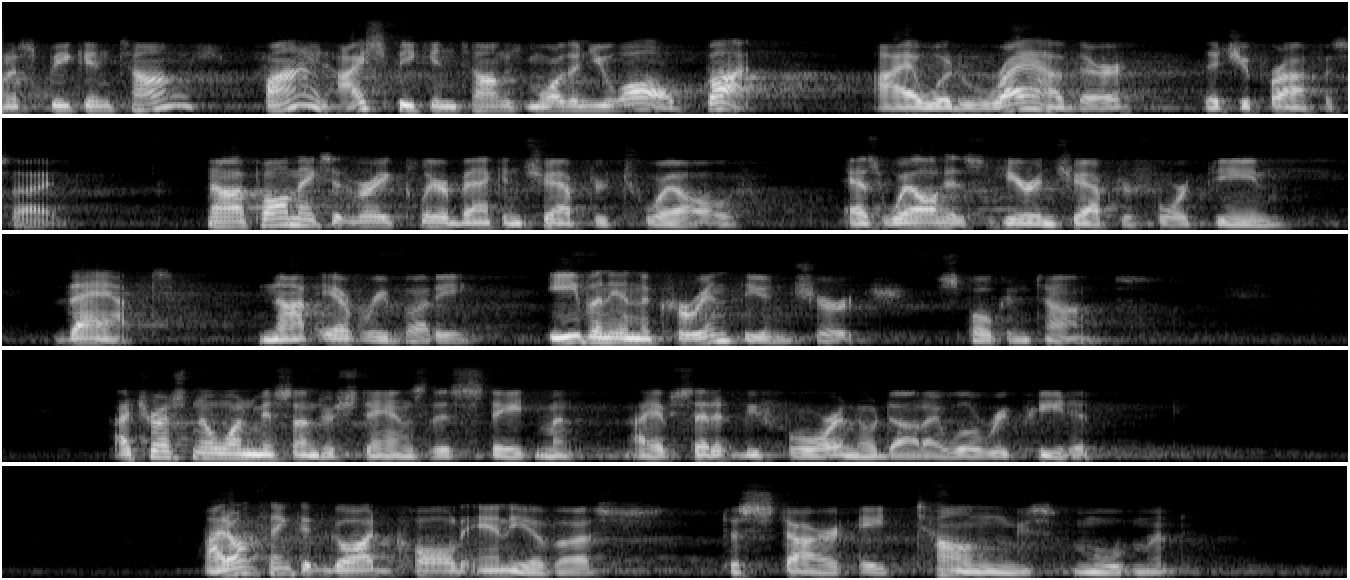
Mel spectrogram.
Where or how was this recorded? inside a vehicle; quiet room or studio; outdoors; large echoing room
large echoing room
